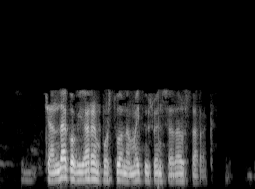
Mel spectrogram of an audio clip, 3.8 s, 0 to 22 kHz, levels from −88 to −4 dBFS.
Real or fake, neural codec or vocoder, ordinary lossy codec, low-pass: real; none; MP3, 24 kbps; 3.6 kHz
